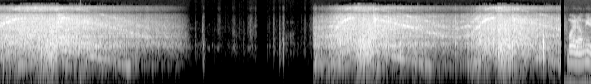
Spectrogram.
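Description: A power mitre saw whines loudly as its blade spins up, cuts wood and winds down.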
